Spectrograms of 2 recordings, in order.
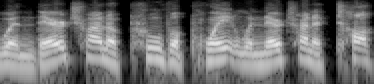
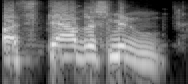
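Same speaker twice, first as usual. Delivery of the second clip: ordinary delivery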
